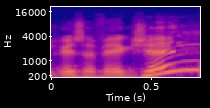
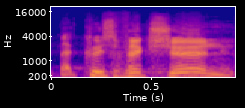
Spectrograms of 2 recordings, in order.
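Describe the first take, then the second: First: "Crucifixion" lower, rising at the end like a question; questioning rise. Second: Said in the usual way. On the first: Shown as a demonstration. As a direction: lift the end of "Crucifixion" as if asking, Aussie style. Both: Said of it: "is asking you a question".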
